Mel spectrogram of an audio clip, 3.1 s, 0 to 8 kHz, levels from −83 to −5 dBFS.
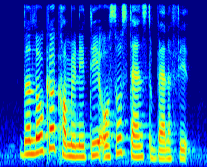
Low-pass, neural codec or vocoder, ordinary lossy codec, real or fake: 7.2 kHz; none; none; real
